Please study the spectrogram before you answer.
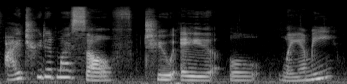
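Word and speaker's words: Lamy: treated myself to a Lambie is how you say it Lambie calligraphy fountain pen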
